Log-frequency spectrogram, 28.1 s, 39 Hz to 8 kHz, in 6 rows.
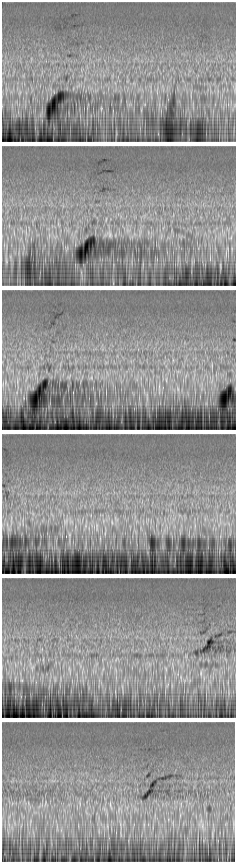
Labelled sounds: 6.7	6.9	humpback whale, 2.9 to 3.1 kHz
26.4	27.0	humpback whale, 0.80 to 1.1 kHz

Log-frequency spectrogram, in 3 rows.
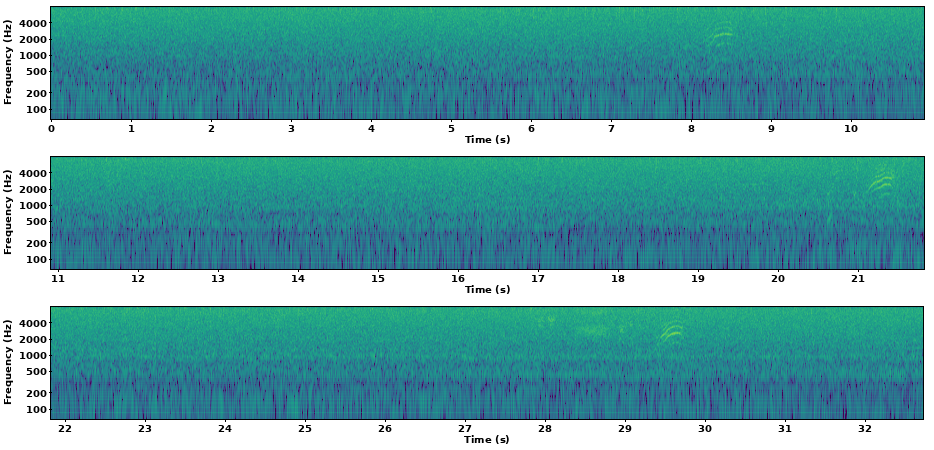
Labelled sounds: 8.0	8.8	killer whale, southern resident, call S18, 0.33 to 5.1 kHz
20.5	21.7	killer whale, southern resident, call S18, 0.22 to 8.0 kHz
27.6	29.1	killer whale, southern resident, 1.8 to 8.0 kHz
29.1	30.0	killer whale, southern resident, call S18, 1.3 to 8.0 kHz

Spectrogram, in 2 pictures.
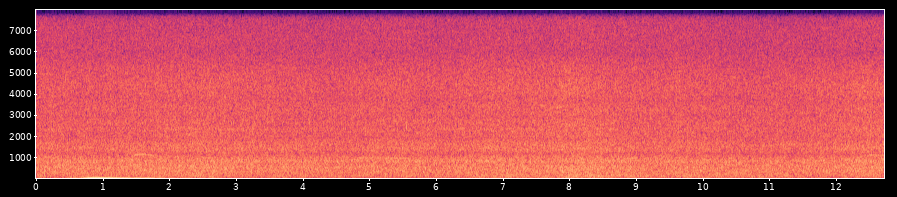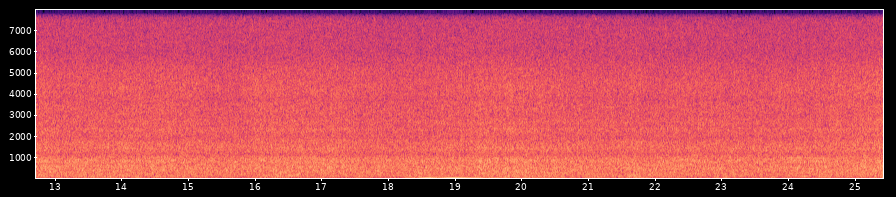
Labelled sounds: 1.5	1.8	humpback whale, 1.1 to 1.2 kHz

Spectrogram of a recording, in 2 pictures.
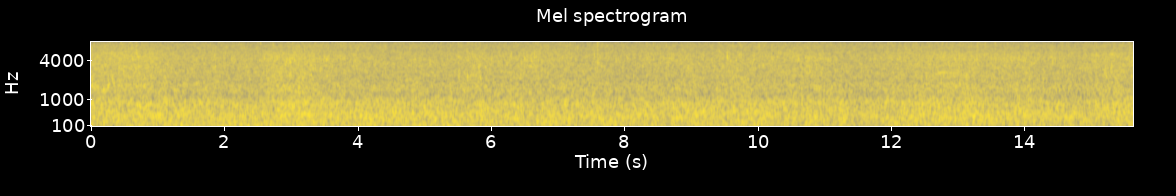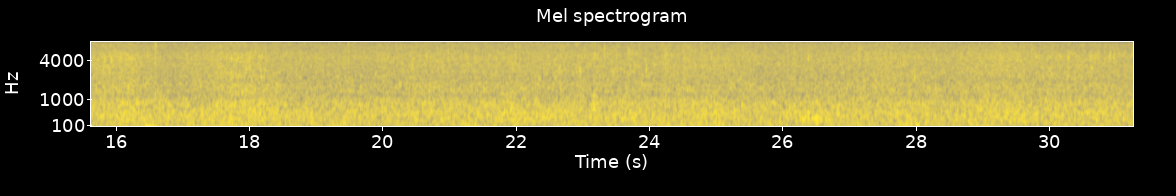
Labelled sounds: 12.7	12.9	killer whale, offshore, 2.5 to 2.7 kHz

